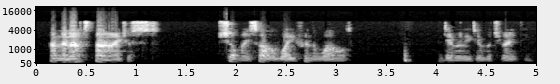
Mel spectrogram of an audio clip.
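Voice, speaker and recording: Someone with a Liverpool accent talks at a very fast pace. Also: man. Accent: Liverpool (Scouse) English. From Liverpool, England. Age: 30s. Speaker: YouTuber. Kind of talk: casual vlog monologue. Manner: rambling, unscripted with hesitations.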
